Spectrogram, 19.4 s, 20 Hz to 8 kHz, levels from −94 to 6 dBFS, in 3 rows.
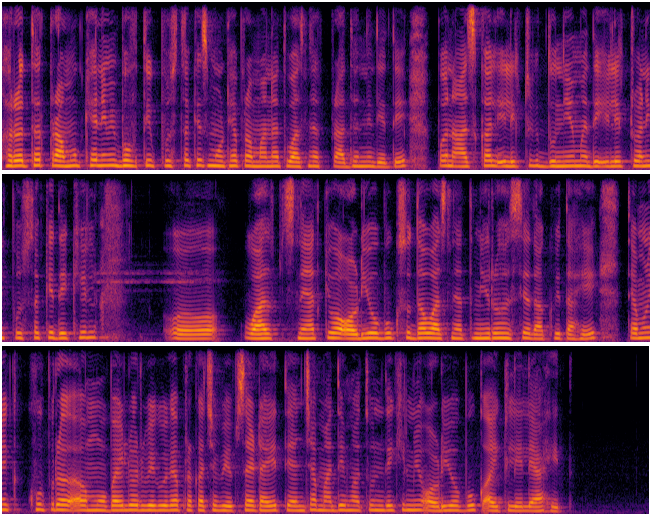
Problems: background sounds at intervals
